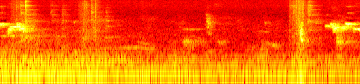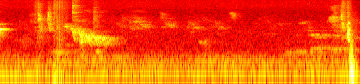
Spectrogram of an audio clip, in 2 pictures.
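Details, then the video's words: Yellow-vented bulbul singing in a gacor ulpik ropel style, a recording used as a lure so other bulbuls answer and sing. Short, bubbly, warbled phrases come in scattered bursts over a steady low hum, with sharp clicks and knocks. "SUARA BURUNG TRUCUKAN GACOR ULPIK ROPEL INI COCOK BUAT PANCINGAN TRUCUKAN"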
